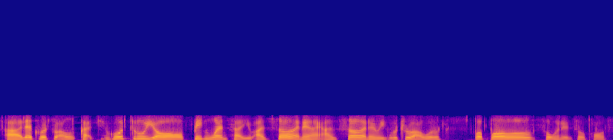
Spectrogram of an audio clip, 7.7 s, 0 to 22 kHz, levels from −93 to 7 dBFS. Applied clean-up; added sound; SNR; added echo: neural separator model SepFormer WHAMR!.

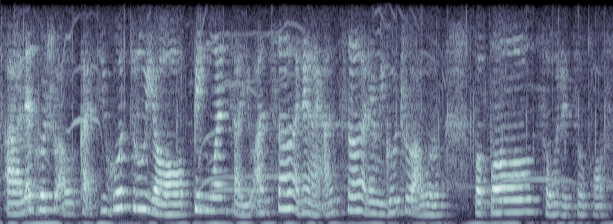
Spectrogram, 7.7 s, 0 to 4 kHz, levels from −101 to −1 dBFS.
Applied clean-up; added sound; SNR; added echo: none; Cheering; 19 dB; reverberation time 0.3 s.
